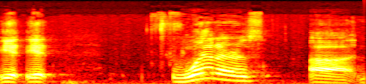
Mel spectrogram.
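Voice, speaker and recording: A man with an American accent and a dark, mellow tone talks at a very slow pace with lively intonation. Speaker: former athlete, desegregation pioneer. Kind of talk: interview answer.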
